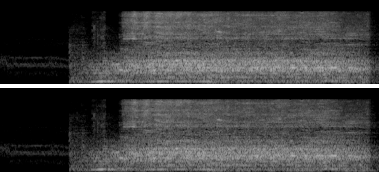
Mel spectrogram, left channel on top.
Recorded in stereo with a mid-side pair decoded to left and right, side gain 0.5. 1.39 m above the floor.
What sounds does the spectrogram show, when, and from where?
0.7 s a sliding door: 10° left, 1.3 m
